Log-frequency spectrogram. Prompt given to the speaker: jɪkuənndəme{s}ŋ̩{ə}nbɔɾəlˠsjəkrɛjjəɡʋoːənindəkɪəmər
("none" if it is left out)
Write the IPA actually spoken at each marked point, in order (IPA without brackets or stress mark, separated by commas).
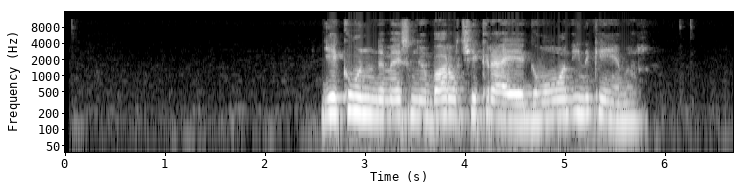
s, ə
